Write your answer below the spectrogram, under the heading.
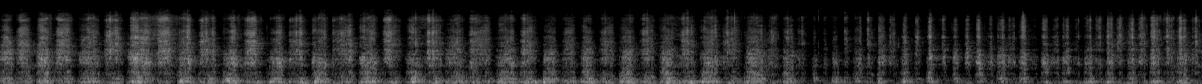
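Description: Scratch-off lottery ticket being scratched: rapid, back-and-forth scraping strokes on the card's latex coating, several a second, easing briefly about two-thirds of the way through.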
